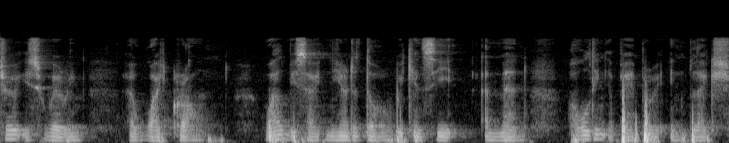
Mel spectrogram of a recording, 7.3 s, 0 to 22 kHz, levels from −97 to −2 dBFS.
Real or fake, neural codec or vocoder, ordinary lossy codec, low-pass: real; none; none; 7.2 kHz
